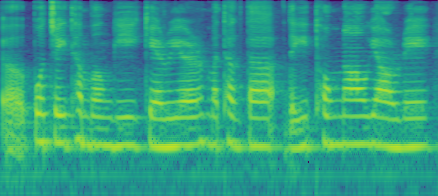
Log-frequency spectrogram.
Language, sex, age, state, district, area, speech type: Manipuri, female, 18-30, Manipur, Imphal West, rural, spontaneous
